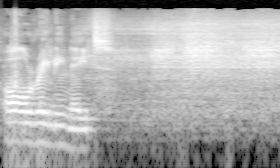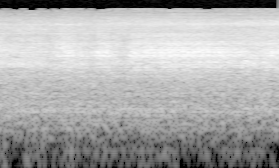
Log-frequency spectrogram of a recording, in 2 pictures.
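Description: A steam iron hisses steadily.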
